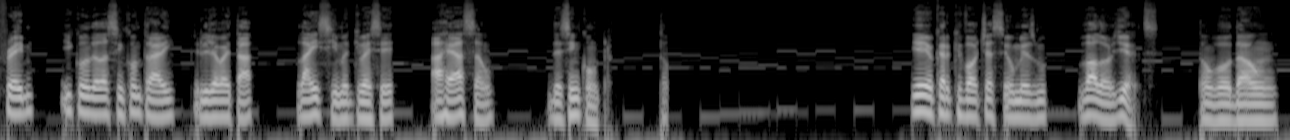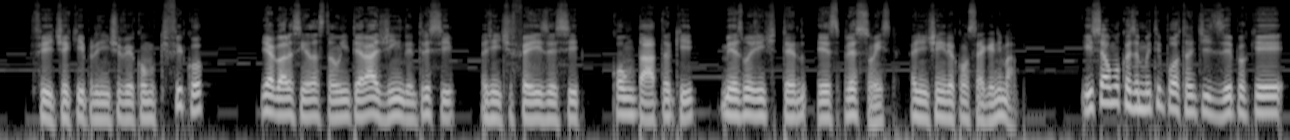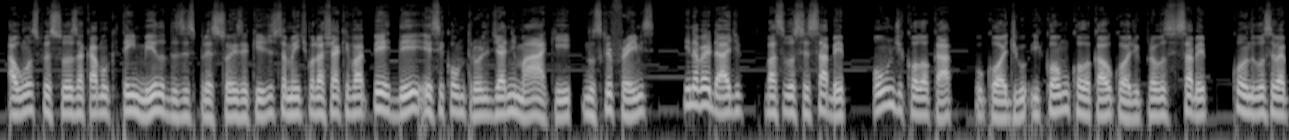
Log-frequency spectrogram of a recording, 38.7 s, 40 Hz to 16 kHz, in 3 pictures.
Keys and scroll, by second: 8.4 super+c, 8.4 super+v, 23.0 space.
